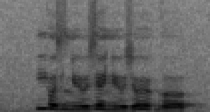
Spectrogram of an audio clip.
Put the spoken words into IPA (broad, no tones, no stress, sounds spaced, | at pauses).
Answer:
j ə z lʲ øː z e lʲ øː z øː ɡ əː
